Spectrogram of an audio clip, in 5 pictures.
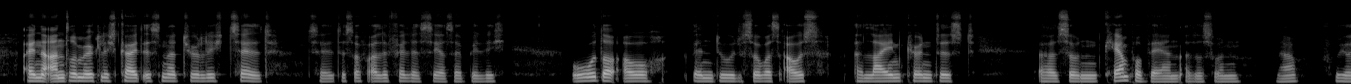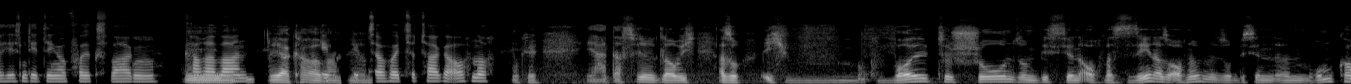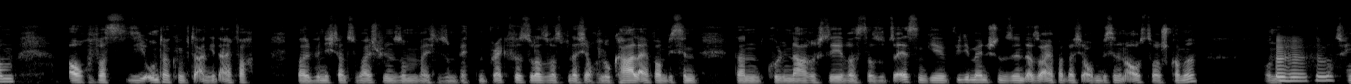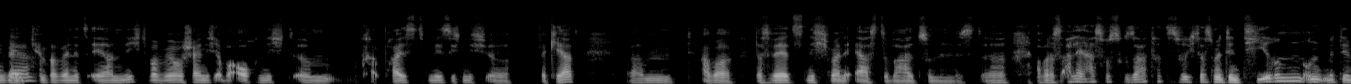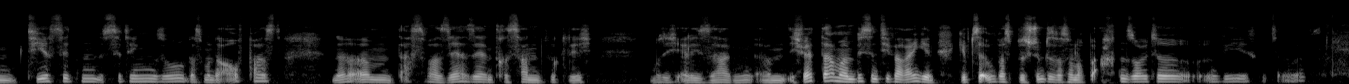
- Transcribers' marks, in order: tapping; other background noise
- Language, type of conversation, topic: German, advice, Wie finde ich günstige Unterkünfte und Transportmöglichkeiten für Reisen?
